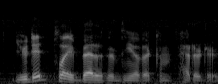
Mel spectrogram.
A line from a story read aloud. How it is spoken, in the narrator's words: said the judge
